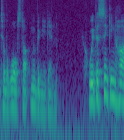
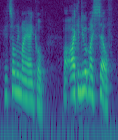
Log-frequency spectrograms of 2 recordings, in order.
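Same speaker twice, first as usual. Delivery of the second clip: higher, clipped-off insistence; impatient; 8 semitones higher, 6 dB louder than usual. A narrator's reading. Ginny impatiently refuses Luna's help. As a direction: brush off the help. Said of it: "said Ginny impatiently".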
